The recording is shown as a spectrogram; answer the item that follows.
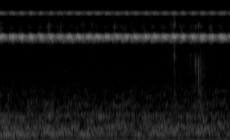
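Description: A cricket chirping: a high, steady trill with a rapid, even pulse.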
